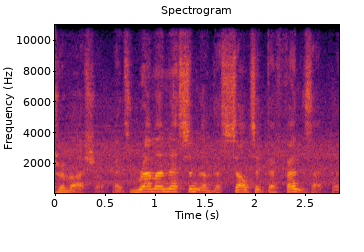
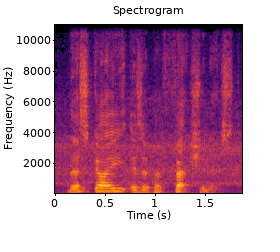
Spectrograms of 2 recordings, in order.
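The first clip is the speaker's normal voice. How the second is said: ordinary delivery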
